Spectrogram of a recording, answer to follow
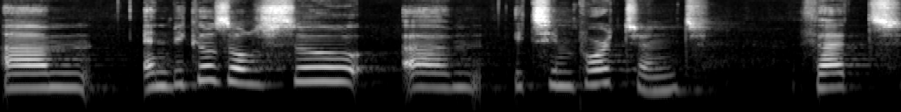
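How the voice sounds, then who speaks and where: Her voice sits fairly high, with ordinary pitch variation. The recording of this woman is very clean, with a silent background. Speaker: EU official. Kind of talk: conference speech.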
